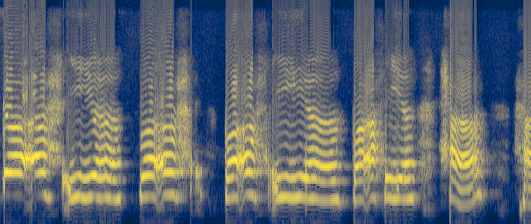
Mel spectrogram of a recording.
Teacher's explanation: ini harus keluar di tengah tenggerokan atau wastul khalqi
